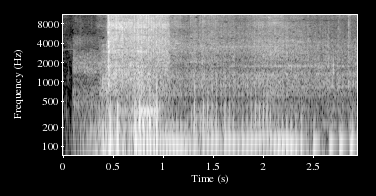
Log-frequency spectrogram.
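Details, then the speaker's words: Honda TMX155 just started after a timing gear replacement (the old one was noisy with a cat-like whine), block rebore and new valve seal. It catches quickly and settles into an even thumping putter, roughly eight beats a second, with no whining; a healthy idle. "Yan. Yan na yung andar niya ngayon mga kabro."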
